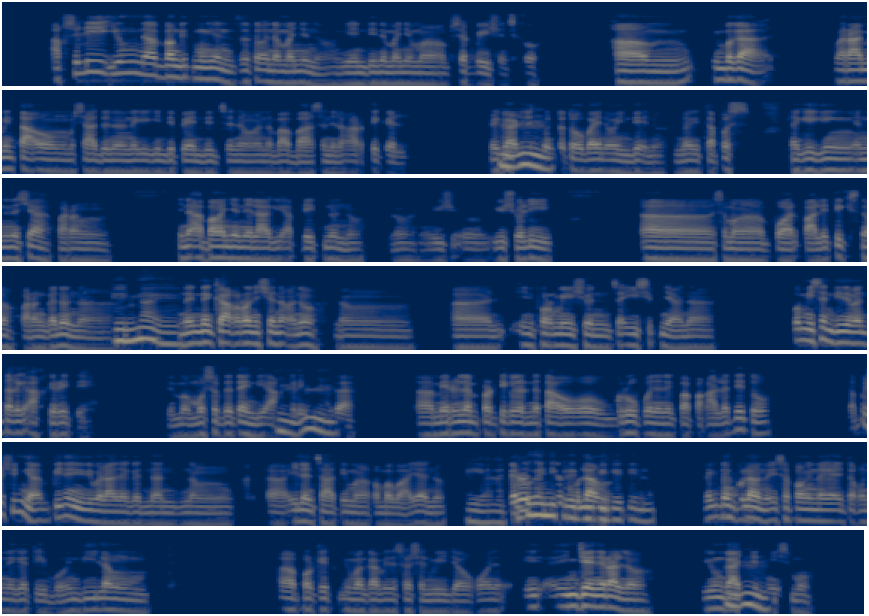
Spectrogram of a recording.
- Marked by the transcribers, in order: other background noise; tapping
- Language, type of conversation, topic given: Filipino, unstructured, Ano ang palagay mo sa labis na paggamit ng midyang panlipunan bilang libangan?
